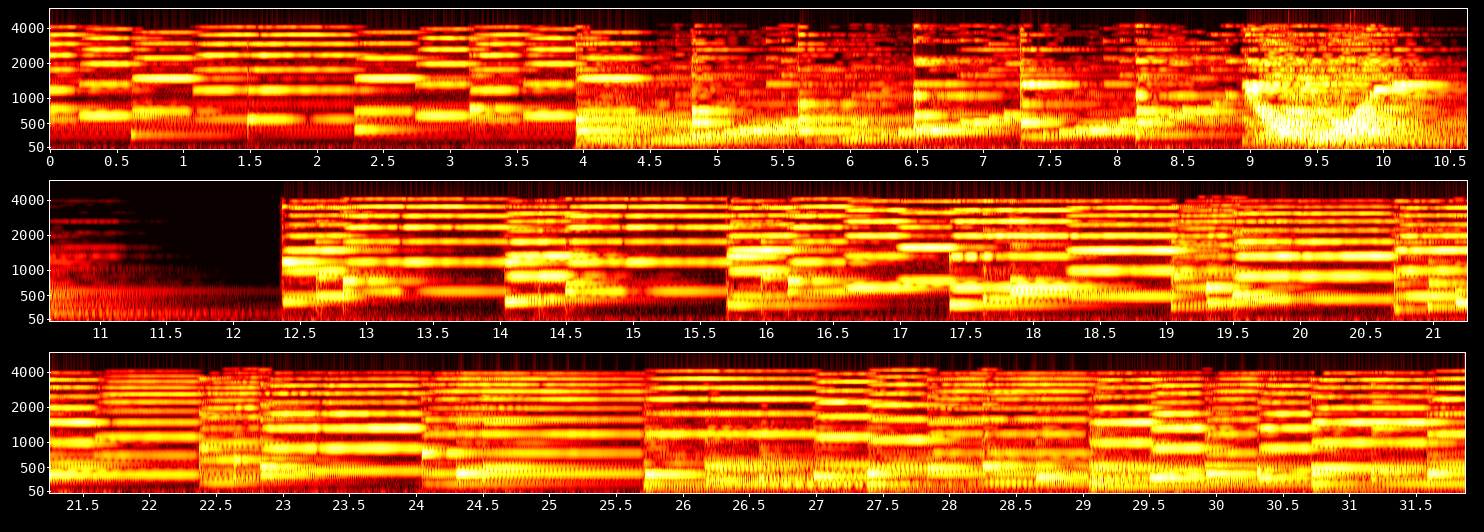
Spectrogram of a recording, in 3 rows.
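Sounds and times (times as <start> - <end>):
C trumpet: 0.0 - 6.4, 12.4 - 31.8
two harps: 2.3 - 19.9, 25.7 - 31.8.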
